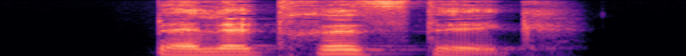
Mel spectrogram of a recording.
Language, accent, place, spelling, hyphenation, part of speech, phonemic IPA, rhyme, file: German, Germany, Berlin, Belletristik, Bel‧le‧t‧ris‧tik, noun, /bɛleˈtʁɪstɪk/, -ɪstɪk, De-Belletristik.ogg
- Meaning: fiction, belles-lettres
